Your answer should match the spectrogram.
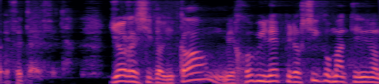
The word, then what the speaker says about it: Caen: Caen, es decir, que de mi ciudad natal, Jaén, le podemos sustituir la J de Jaén por una C y ya tenemos la ciudad de Caen, la pronunciación, y sin embargo Jaén, con respecto a Caen, tiene un acento escrito.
